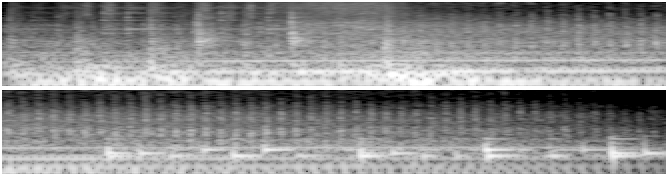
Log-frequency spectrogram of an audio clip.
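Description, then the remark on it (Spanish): A blue helicopter takes off from a prison courtyard and rises over the penitentiary walls carrying two escaping inmates: a loud, dense mechanical roar with steady low droning tones and a broad hiss that thins out after two seconds, with no voices. “El helicóptero despega del patio y se eleva sobre los muros de la penitenciaría, hasta entonces una fortaleza.”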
